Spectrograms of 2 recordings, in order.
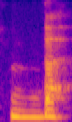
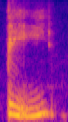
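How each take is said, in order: First: It is said as a short bare 'b' sound. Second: It is said as the letter name 'bee'. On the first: The speaker calls it right. "This is B, box" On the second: The speaker calls it wrong. "not B. B is the letter"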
